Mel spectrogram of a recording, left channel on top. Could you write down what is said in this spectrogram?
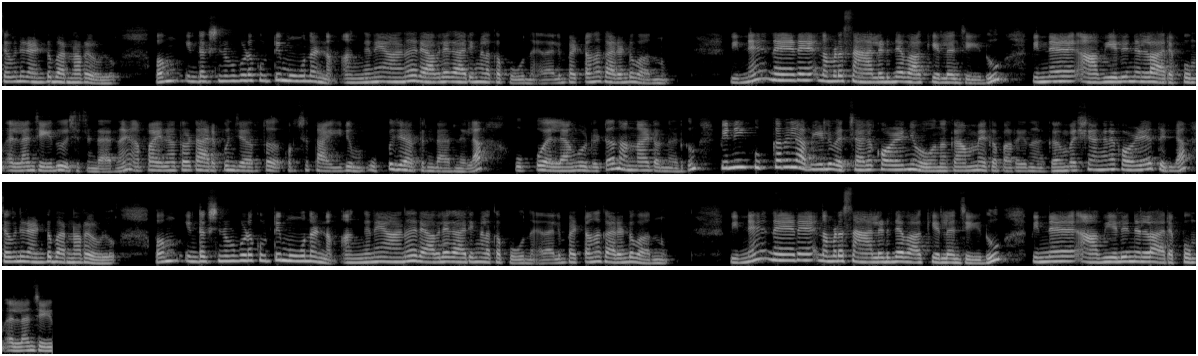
2 ബർണറേ ഉള്ളൂ. അപ്പം ഇൻഡക്ഷനും കൂടെ കൂട്ടി 3 എണ്ണം. അങ്ങനെയാണ് രാവിലെ കാര്യങ്ങളൊക്കെ പോകുന്നത്. ഏതായാലും പെട്ടെന്ന് കറണ്ട് വന്നു. പിന്നെ നേരെ നമ്മുടെ സാലഡിന്റെ ബാക്കിയെല്ലാം ചെയ്തു. പിന്നെ അവിയലിനുള്ള അരപ്പും എല്ലാം ചെയ്തു വെച്ചിട്ടുണ്ടായിരുന്നേ. അപ്പം അതിനകത്തോട്ട് അരപ്പും ചേർത്ത് കുറച്ച് തൈരും ഉപ്പ് ചേർത്തിട്ടുണ്ടായിരുന്നില്ല, ഉപ്പും എല്ലാം കൂടി ഇട്ട് നന്നായിട്ടൊന്ന് എടുക്കും. പിന്നെ ഈ കുക്കറിൽ അവിയൽ വെച്ചാൽ കുഴഞ്ഞു പോകുന്നൊക്കെ അമ്മയൊക്കെ പറയുന്നതൊക്കെ, പക്ഷെ അങ്ങനെ കുഴയത്തില്ല.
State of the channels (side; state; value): right; drops out; at 12.5 s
